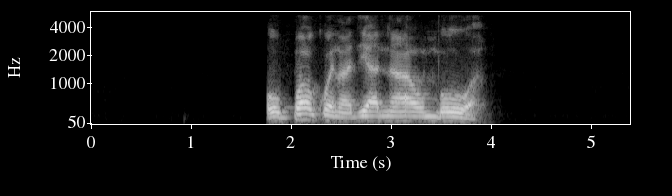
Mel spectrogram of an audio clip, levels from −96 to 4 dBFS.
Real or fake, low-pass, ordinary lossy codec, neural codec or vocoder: fake; 5.4 kHz; MP3, 48 kbps; codec, 24 kHz, 6 kbps, HILCodec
